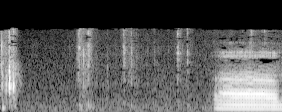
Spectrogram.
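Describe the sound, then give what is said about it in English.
Keys on a computer keyboard are tapped a few times with short pauses between strokes, then a sustained electronic tone sounds at the end. “Could you type that out?”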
